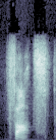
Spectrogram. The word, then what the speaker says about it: thoughts: Okay, so we have two different types of THs here. We have a voiced TH, those, and an unvoiced, thoughts.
